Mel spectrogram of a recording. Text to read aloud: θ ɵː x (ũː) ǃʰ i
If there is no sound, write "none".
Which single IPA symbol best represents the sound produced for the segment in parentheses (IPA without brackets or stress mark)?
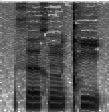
ũː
